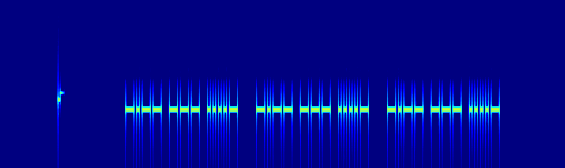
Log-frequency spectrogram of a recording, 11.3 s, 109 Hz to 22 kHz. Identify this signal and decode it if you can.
Morse code, heard as a keyed tone, about 22 wpm, 700 Hz. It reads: YO4 YO4 YO4
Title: Callsign Prefixes for Top 25 DXCC - Repeated 3x - 22wpm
